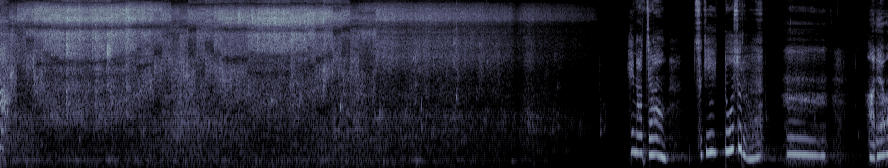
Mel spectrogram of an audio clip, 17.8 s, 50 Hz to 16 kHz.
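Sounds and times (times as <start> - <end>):
shower water running: 0.0 - 11.9
speech: 12.6 - 16.0, 17.4 - 17.7.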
